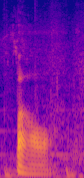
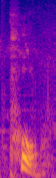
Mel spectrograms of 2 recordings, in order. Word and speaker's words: 堡: 这个字我们南方人呢一般是读作宝，但是在这里被读作铺。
